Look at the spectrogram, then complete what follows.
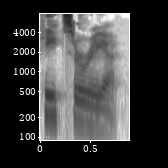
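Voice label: "pizzeria", English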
